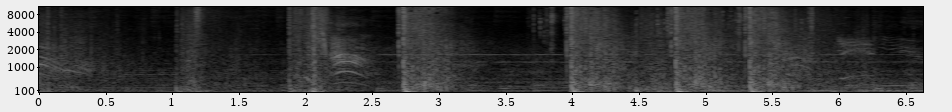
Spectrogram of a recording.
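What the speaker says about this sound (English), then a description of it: "The gunshots are coming from that barn." Sharp gunshots from a barn in the video game Red Dead Redemption 2 crack out one after another at irregular intervals, loud and close, with echoing tails between the bursts.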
